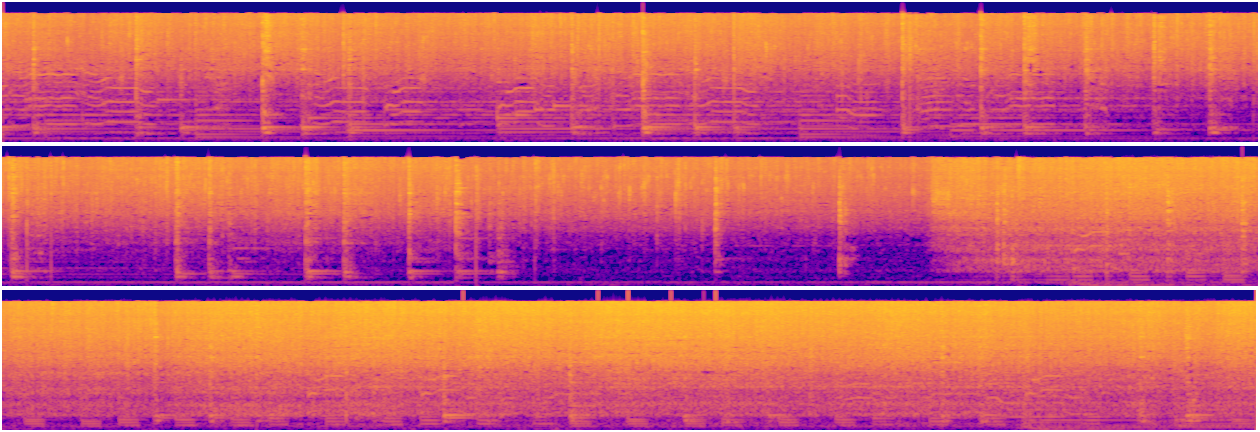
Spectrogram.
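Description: A metal ladle clinks and scrapes around a stainless steel frying pan while garlic, onion and ginger sauté in oil with a light sizzle. A bit past halfway, frozen chopped tomatoes hit the hot oil and a much louder, steady sizzle takes over.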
